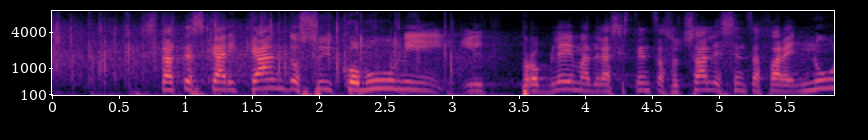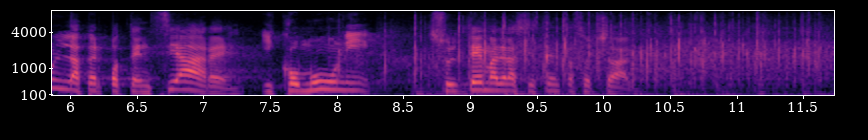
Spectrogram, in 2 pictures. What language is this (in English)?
Italian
